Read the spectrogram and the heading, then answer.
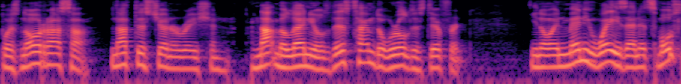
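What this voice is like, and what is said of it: Usual voice. Nothing is said of it.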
